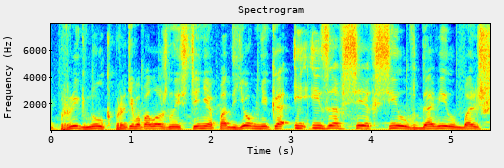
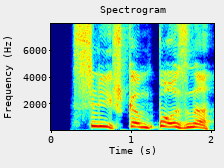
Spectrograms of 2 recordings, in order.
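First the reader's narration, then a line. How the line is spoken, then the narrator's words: Exclaiming. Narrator (Russian): воскликнул мистер Уонка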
